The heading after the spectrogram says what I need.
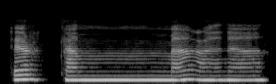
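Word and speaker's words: ارْكَب مَّعَنَا: So the letter ba is completely assimilated and is not pronounced. So one goes directly from the letter kaf to the letter mim.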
